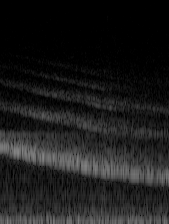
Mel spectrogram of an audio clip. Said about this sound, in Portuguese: aí pausa para a passagem da ambulância. Olha, essa aqui tá com pressa, hein?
